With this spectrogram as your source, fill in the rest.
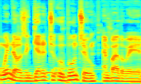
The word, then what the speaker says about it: Ubuntu: Now, I'm going to shut down Windows and get it to Ubuntu. And by the way, it is pronounced Ubuntu. That's the right way. Not Ubuntu, not Ubuntu, it's Ubuntu.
